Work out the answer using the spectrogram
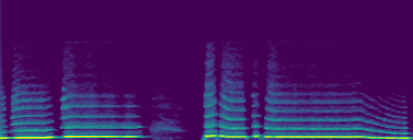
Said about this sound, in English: Do you want me to play the slide whistle for like elevator music? Hold, please.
